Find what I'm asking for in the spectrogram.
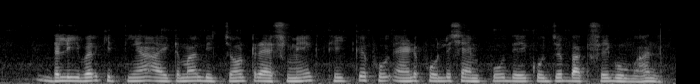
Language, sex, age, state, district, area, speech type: Punjabi, male, 18-30, Punjab, Rupnagar, rural, read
